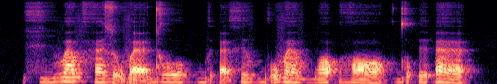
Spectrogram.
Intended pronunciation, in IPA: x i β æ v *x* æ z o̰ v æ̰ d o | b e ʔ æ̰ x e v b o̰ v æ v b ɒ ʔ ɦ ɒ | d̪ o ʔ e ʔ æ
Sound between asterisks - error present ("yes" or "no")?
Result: yes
